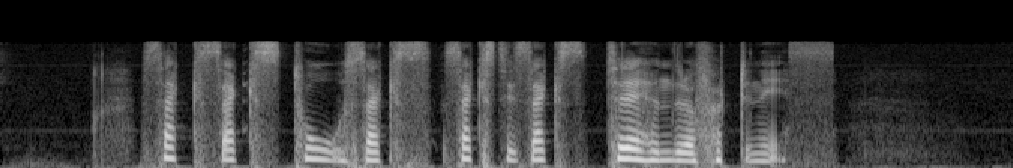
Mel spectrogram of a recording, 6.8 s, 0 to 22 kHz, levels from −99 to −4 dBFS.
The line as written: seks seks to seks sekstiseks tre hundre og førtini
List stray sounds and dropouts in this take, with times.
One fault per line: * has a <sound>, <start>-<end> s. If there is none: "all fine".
all fine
